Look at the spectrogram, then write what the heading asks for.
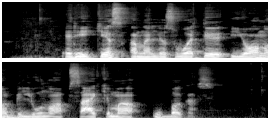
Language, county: Lithuanian, Šiauliai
